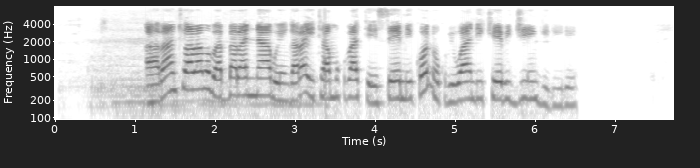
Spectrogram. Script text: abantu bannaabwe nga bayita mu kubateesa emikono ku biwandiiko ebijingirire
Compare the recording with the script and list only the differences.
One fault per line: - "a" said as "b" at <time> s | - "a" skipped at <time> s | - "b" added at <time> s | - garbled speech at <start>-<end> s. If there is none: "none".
- "abamu babba" added at 1.7 s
